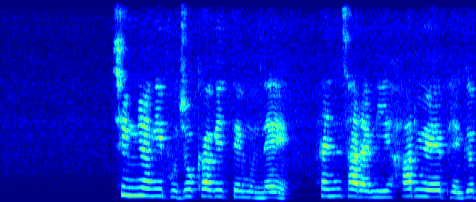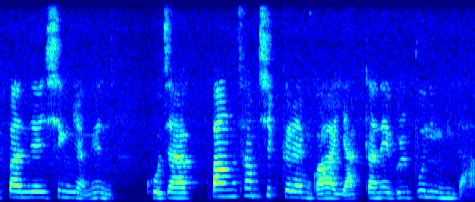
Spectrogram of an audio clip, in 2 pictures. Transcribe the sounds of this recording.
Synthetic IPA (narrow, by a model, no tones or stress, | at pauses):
ɕʰiŋɲʌŋipud͡ʑokʰaɡit͈e̞mune̞ | hansʰaɾamihaɾue̞pe̞ɡɯp̚p͈anːɯnɕʰiŋɲjʌŋɯn | kod͡ʑak̚p͈aŋsʰamɕʰip̚k͈ɯɾe̞mɡwajak̚k͈ane̞muɭp͈uɲimɲida̰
